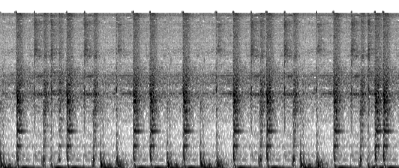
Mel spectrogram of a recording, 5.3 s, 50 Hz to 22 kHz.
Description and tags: Be advised: this is not a 4/4 beat, but a 3/4 one (3 beats in each bar).
I created this because a Rave eJay sample. It was identified as a 180 BPM one, but it was a 135 BPM one with 3/4. Then I wanted to make a beat for it and whoomp! There it is!
It has been made with the amen break.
